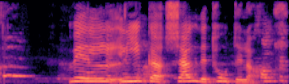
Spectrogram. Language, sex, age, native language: Icelandic, female, 9, Icelandic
